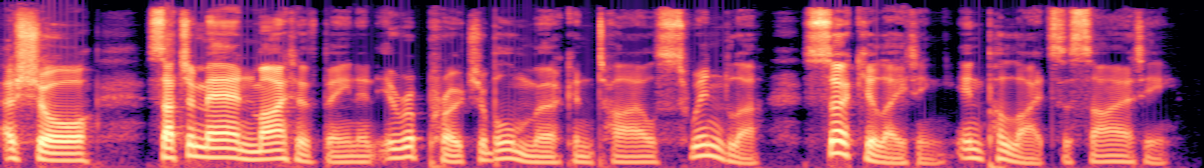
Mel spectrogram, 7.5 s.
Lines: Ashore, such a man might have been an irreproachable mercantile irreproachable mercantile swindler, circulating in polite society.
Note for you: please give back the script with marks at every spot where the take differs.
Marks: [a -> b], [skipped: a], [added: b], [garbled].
Ashore, such a man might have been an irreproachable mercantile [skipped: irreproachable mercantile] swindler, circulating in polite society.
